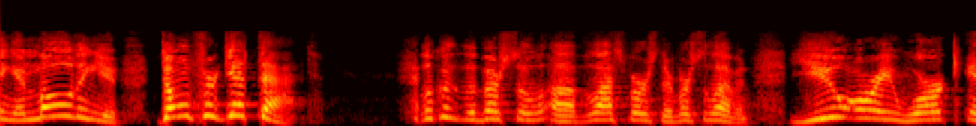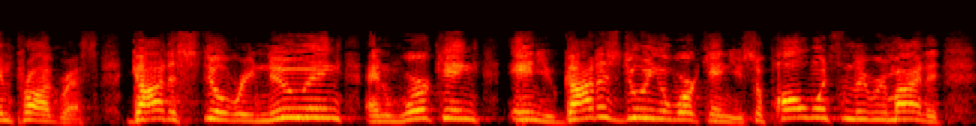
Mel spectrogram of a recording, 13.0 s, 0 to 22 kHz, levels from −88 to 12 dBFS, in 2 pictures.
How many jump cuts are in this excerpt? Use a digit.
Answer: 2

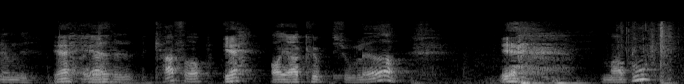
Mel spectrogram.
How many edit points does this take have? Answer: 1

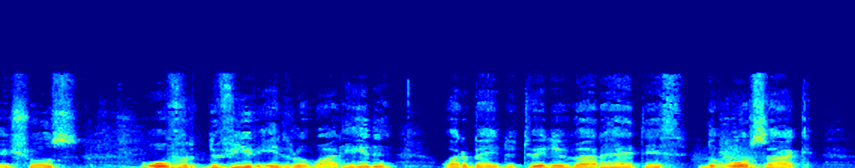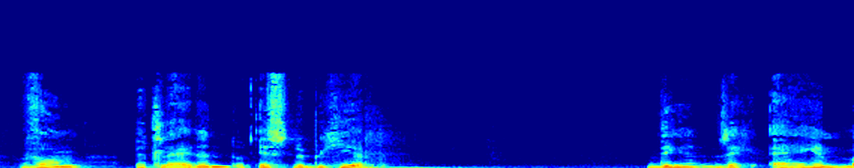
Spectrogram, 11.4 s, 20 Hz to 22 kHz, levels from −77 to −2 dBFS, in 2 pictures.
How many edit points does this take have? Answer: 1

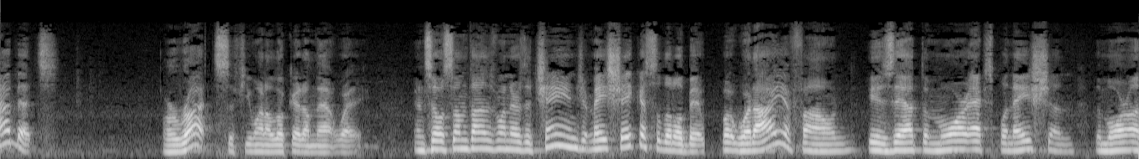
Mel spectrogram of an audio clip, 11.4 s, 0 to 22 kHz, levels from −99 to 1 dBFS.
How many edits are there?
2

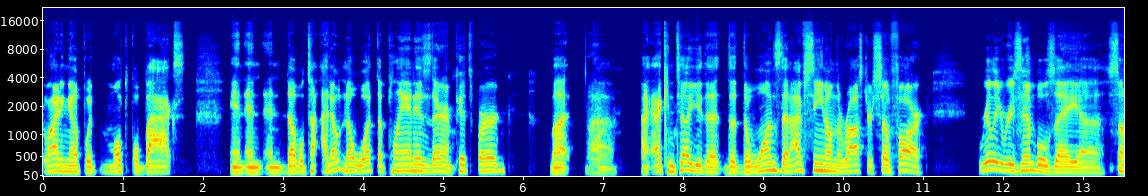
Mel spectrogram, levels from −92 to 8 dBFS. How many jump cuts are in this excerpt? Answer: 1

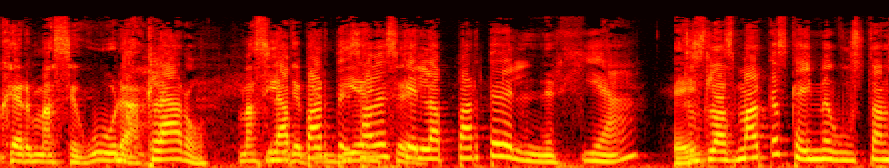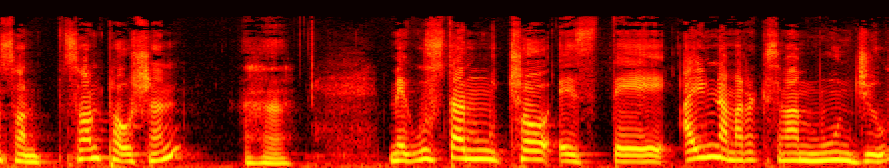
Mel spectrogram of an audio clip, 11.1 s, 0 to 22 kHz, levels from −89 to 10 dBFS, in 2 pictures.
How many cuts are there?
1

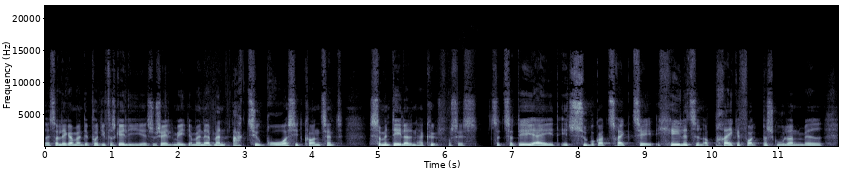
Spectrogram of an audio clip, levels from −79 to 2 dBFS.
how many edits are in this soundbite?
1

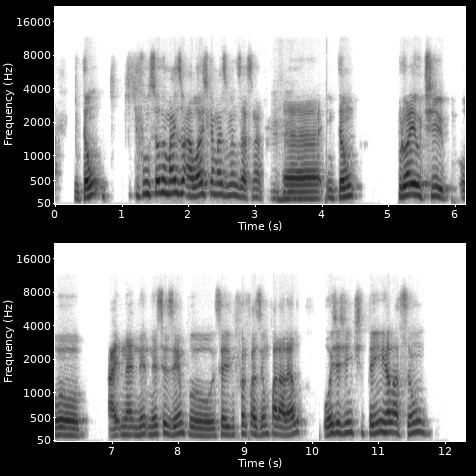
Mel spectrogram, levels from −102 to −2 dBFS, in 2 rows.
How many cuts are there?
1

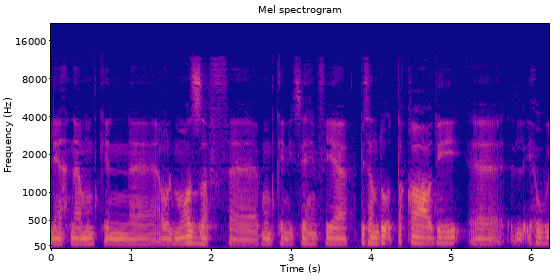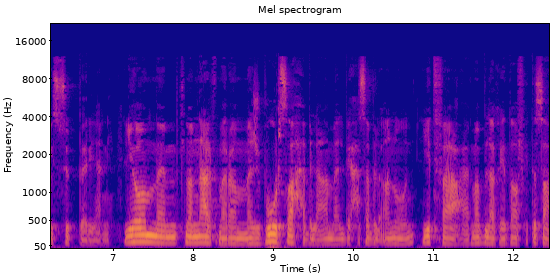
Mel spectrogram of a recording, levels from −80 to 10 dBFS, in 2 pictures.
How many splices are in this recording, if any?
2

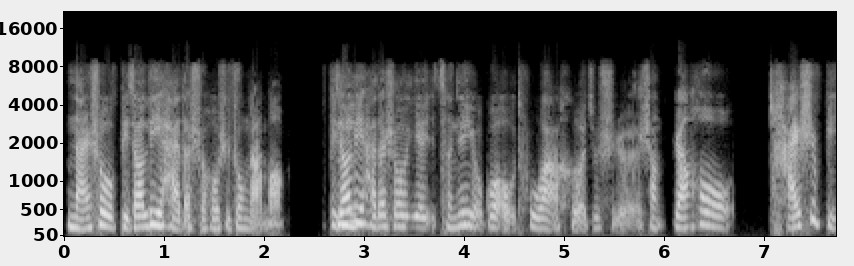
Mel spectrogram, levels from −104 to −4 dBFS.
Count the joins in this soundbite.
2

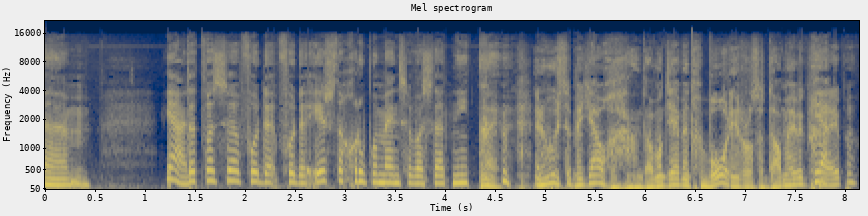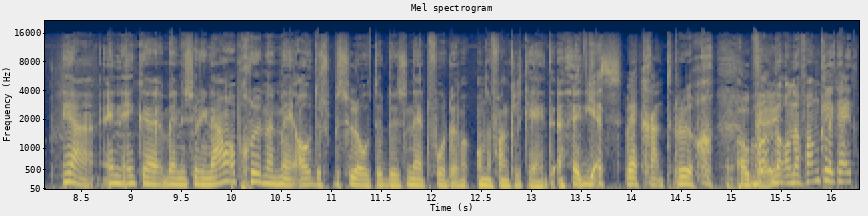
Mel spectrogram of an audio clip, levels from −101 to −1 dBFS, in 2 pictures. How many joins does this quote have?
2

